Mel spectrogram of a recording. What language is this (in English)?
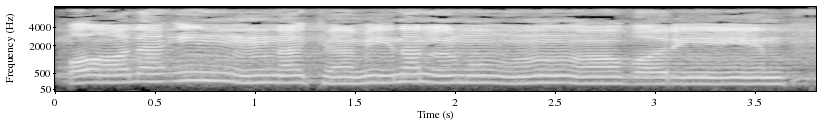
Arabic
